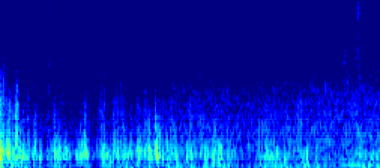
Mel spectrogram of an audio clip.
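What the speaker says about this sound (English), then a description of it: "And this wind is ridiculous here." Strong gusty wind buffets the microphone at Toronto's Harbourfront on a stormy day, a continuous low roaring rumble with surging gusts and no talk.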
